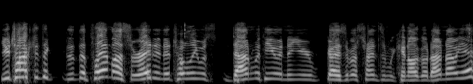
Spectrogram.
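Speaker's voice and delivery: very high, loud yell from a distance. Playing a character who yells over to an ally. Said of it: "Kedri yells over and goes".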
